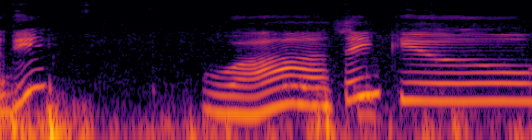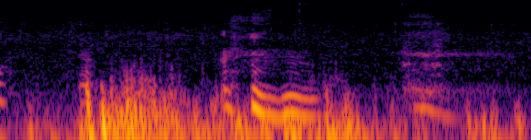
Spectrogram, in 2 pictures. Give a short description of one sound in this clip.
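A woman speaks close by in a high, playful sing-song voice.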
